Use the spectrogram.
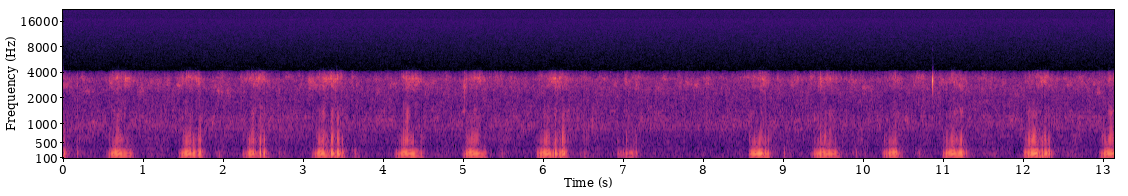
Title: Snoring dog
